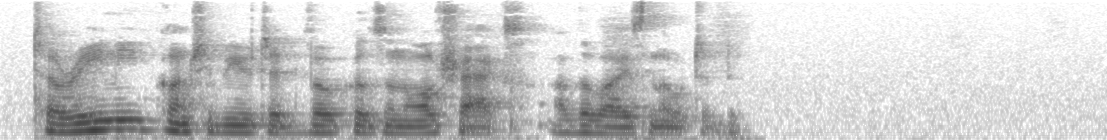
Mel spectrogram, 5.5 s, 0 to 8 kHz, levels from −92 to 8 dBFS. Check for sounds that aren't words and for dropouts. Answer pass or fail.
pass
